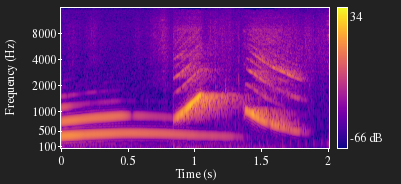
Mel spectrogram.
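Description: Cartoon-style comedy sound effect added in the edit. A ringing electronic tone bends slightly in pitch and fades. Then, about a second in, a quick whistle-like glide rises and slides back down.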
